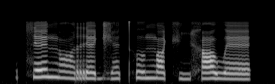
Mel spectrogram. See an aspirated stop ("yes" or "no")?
yes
